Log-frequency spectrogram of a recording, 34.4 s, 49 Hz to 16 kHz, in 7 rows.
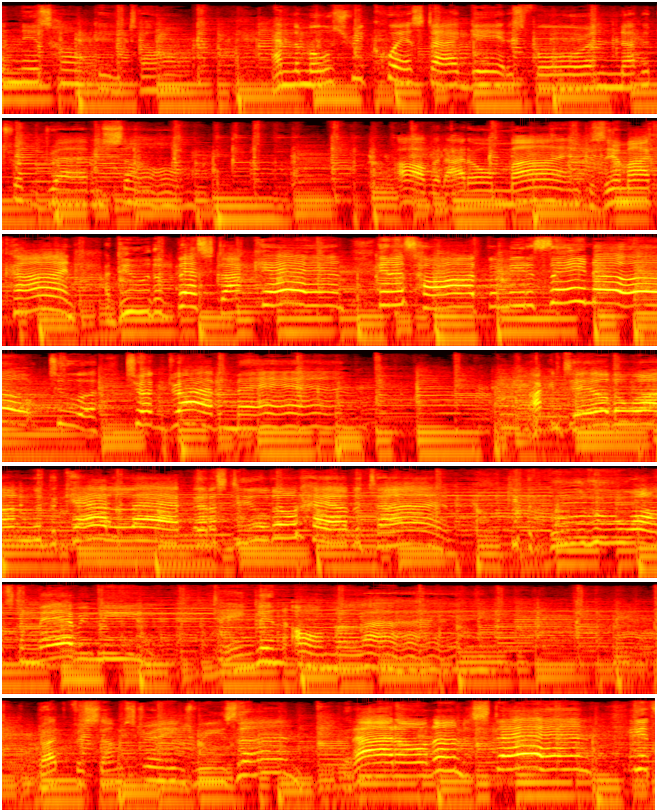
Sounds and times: Music: 0.0 - 34.3.

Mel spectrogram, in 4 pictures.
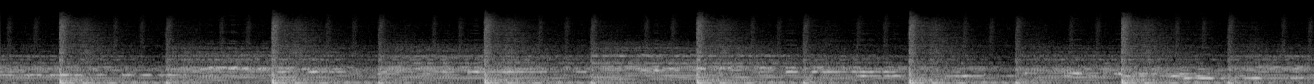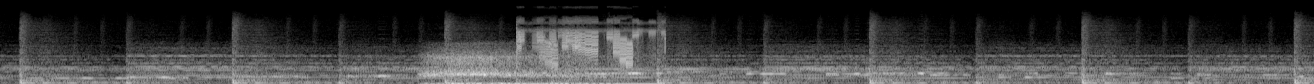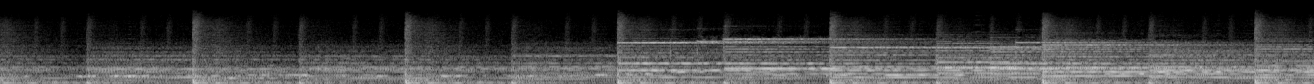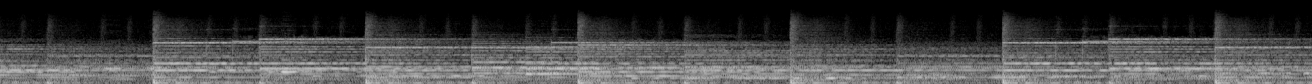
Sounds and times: Ambient music: 0.0 - 52.5.

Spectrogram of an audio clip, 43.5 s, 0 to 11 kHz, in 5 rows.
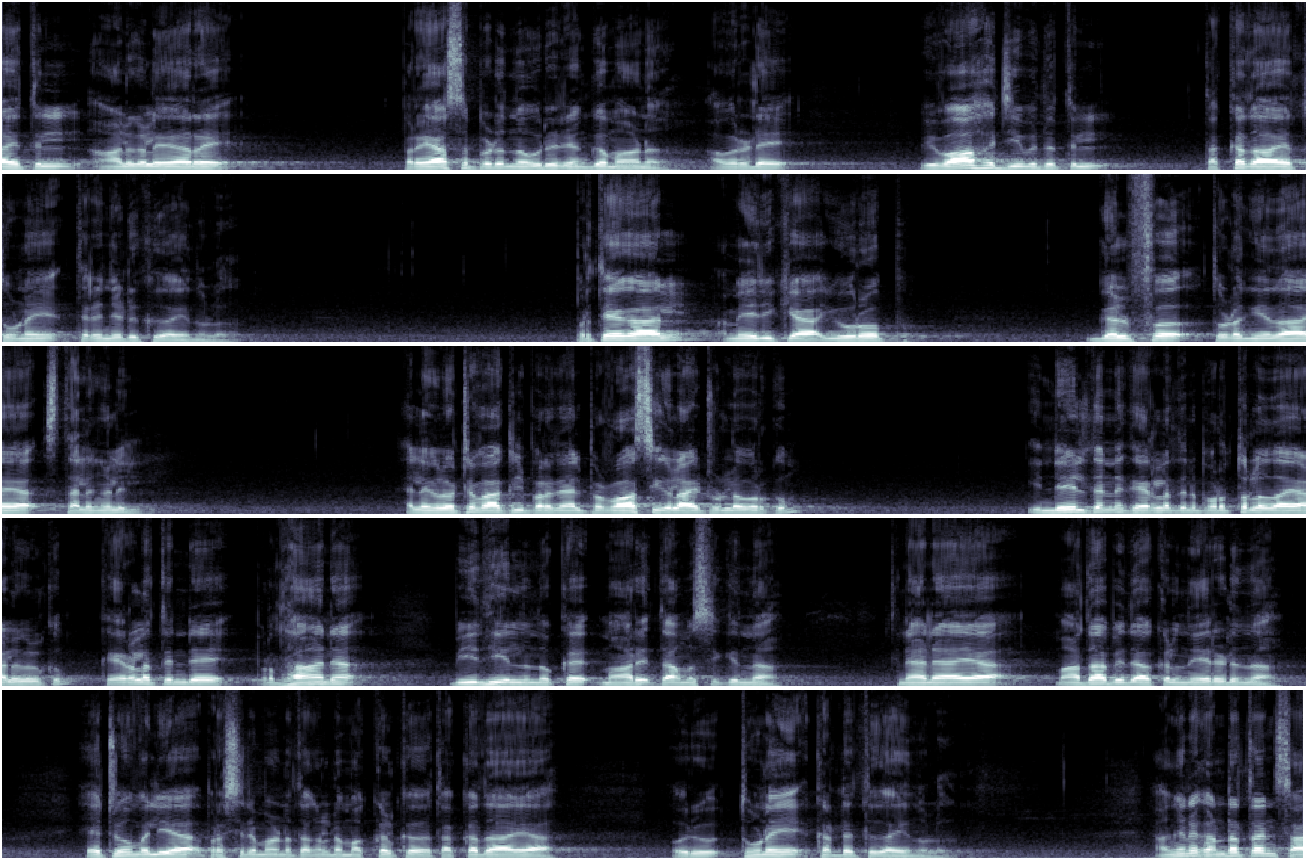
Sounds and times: Male speech, man speaking: 0.0 - 1.6, 2.7 - 5.3, 6.2 - 7.4, 8.0 - 10.3, 12.6 - 14.8, 16.0 - 18.4, 20.1 - 22.7, 24.2 - 28.5, 29.1 - 31.3, 32.1 - 34.7, 35.3 - 38.5, 39.2 - 41.2, 42.5 - 43.4.

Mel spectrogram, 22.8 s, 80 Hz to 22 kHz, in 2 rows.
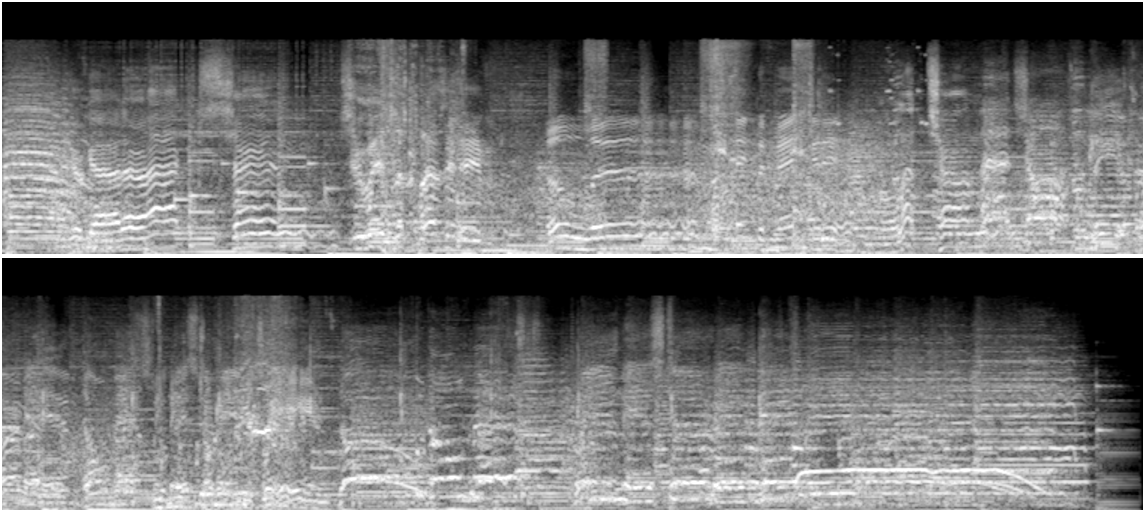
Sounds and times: Male singing: 0.6 - 22.3
Choir: 5.5 - 22.4.

